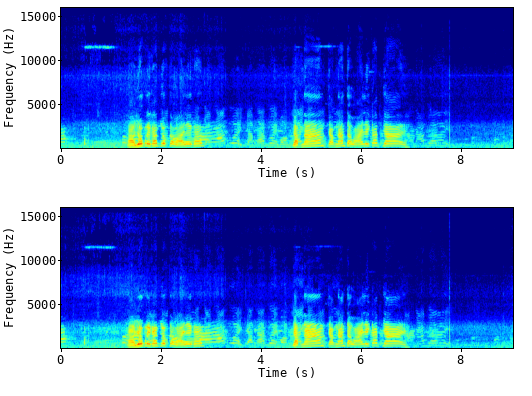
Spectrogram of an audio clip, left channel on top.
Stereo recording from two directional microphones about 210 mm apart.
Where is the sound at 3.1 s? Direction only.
50° right (ahead or behind).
